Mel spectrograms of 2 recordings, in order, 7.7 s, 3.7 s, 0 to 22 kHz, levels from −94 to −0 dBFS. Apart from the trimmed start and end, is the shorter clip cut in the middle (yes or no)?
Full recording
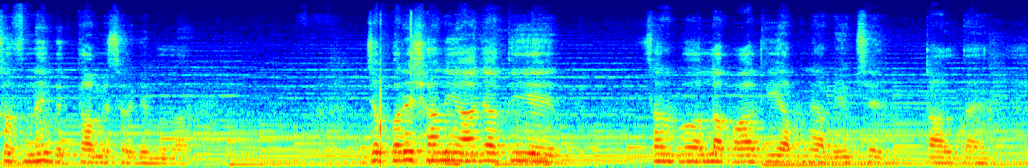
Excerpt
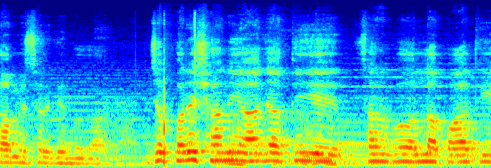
yes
